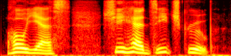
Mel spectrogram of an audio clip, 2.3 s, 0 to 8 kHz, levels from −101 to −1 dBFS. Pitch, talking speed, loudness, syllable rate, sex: 190 Hz, 155 wpm, -18 LUFS, 3.4 syllables/s, female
